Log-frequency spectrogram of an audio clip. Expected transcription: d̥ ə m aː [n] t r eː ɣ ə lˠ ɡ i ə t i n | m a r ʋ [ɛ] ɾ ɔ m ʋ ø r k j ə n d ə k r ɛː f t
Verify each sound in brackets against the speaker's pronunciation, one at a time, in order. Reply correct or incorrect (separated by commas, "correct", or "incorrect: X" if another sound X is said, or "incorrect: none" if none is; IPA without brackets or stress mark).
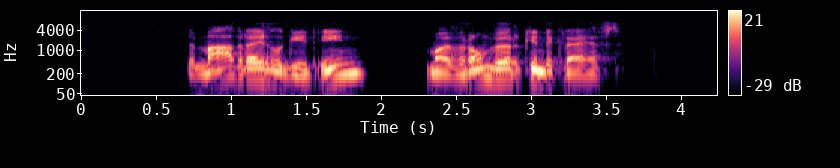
incorrect: none, incorrect: a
